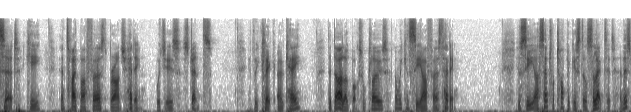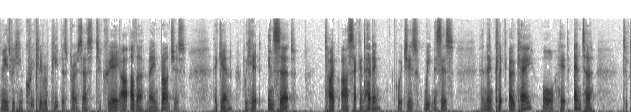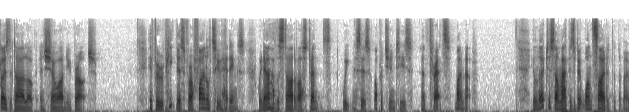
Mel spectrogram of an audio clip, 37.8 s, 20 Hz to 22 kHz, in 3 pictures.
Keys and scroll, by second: 13.6 Insert, 27.3 Insert, 32.4 Insert.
